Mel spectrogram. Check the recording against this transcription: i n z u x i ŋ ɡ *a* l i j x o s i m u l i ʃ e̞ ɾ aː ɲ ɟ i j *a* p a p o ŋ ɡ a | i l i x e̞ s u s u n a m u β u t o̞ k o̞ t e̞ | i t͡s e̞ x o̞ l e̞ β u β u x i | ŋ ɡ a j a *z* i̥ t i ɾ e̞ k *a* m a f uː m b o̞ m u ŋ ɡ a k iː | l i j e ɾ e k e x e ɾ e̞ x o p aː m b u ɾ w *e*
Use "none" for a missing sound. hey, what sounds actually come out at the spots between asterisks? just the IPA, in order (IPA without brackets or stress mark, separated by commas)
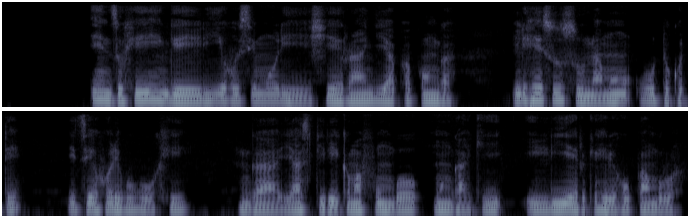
e, a, s, a, a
